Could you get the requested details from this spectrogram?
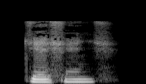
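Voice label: "djeshench" Polish male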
